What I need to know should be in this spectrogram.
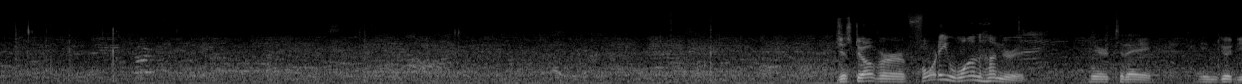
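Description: A crowd murmurs softly in an outdoor stadium.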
